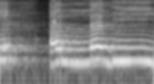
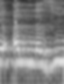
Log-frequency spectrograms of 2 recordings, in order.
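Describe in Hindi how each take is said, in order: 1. बीच का व्यंजन नरम th की ध्वनि है। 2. बीच का व्यंजन z की ध्वनि है। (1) "बल्कि" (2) "ये अल्लज़ी नहीं है"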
